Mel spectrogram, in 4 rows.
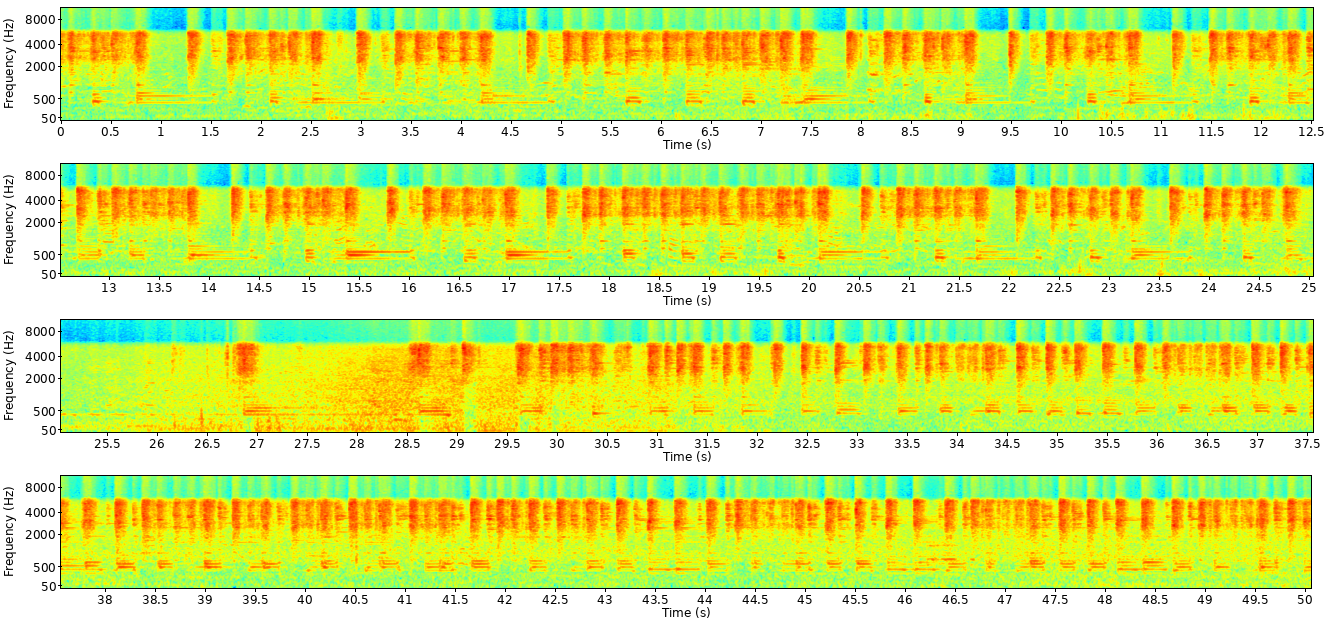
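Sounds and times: berimbau playing: 0.0 - 25.2, 26.7 - 50.0.

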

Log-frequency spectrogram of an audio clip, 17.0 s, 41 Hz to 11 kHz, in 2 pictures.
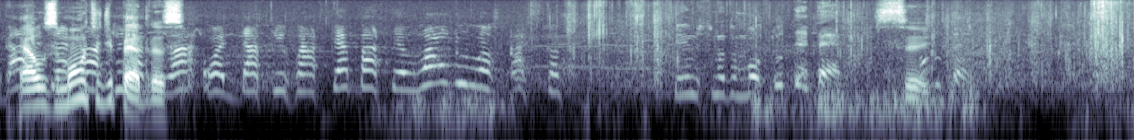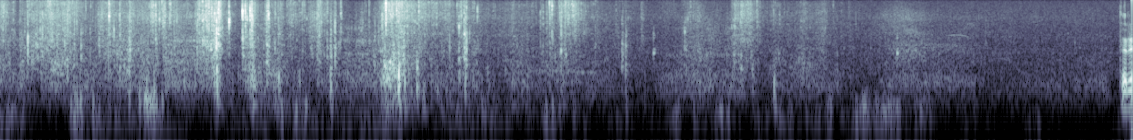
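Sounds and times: footsteps through dry brush: 3.9 - 15.2.

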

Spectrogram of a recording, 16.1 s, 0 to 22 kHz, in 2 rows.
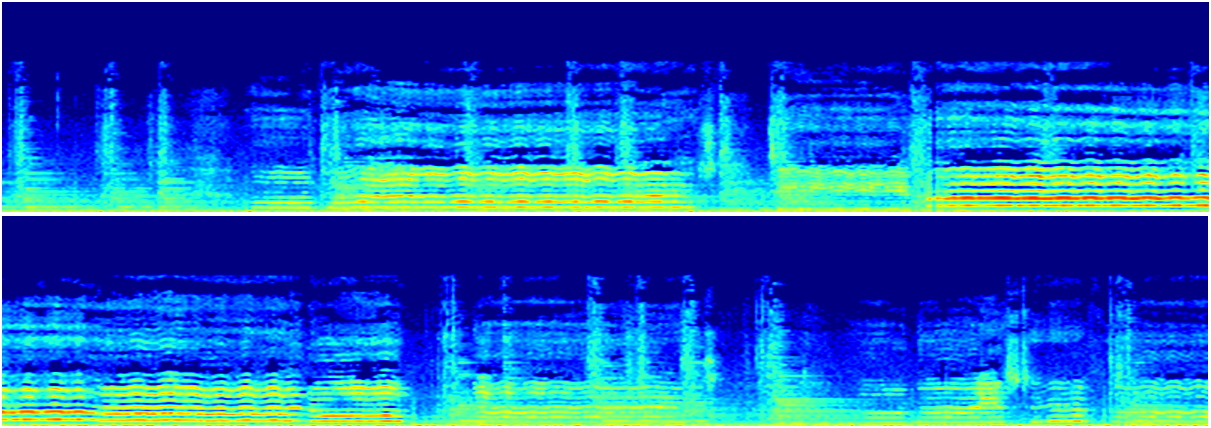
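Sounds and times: strummed acoustic guitar: 0.0 - 16.0
woman singing with vibrato: 1.5 - 12.9, 13.7 - 16.0.

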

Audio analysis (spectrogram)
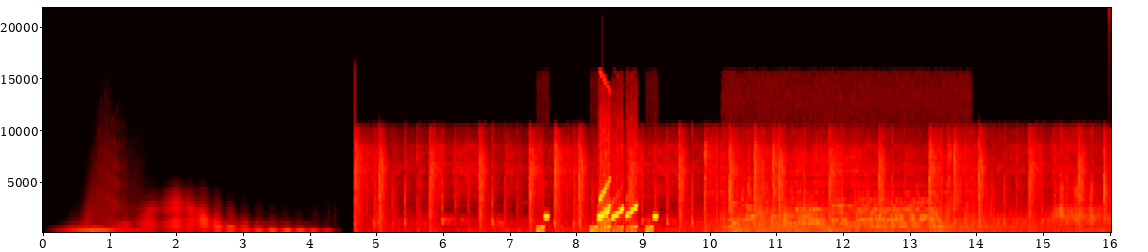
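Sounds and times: short electronic beeps: 7.4 - 7.6, 8.2 - 9.3.

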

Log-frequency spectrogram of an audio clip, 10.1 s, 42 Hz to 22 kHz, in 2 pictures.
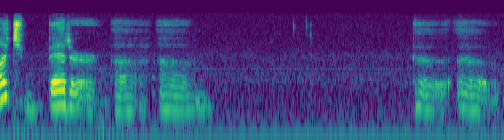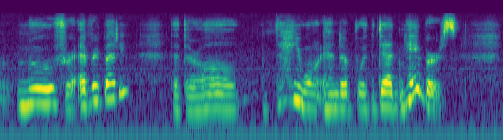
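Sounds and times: low room hum and hiss: 0.0 - 10.0
faint small clicks: 2.9 - 3.2.

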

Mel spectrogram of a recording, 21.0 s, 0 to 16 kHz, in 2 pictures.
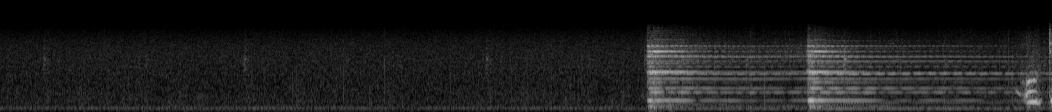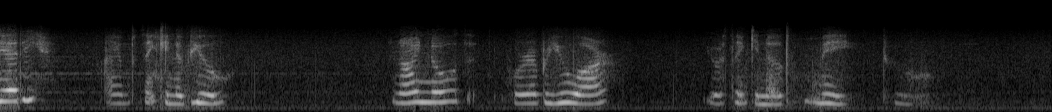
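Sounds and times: clock bell strokes: 6.5 - 11.9
clock ticking: 6.5 - 12.5.

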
